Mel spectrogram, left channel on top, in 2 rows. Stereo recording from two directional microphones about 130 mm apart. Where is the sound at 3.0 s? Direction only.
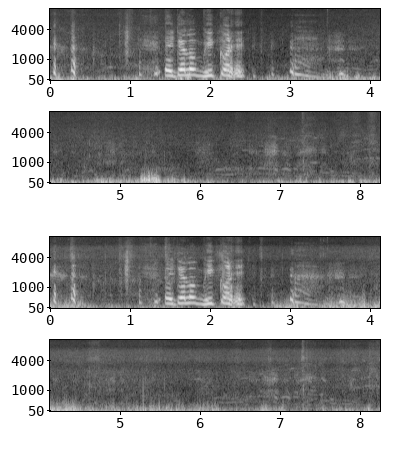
30° left (ahead or behind).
